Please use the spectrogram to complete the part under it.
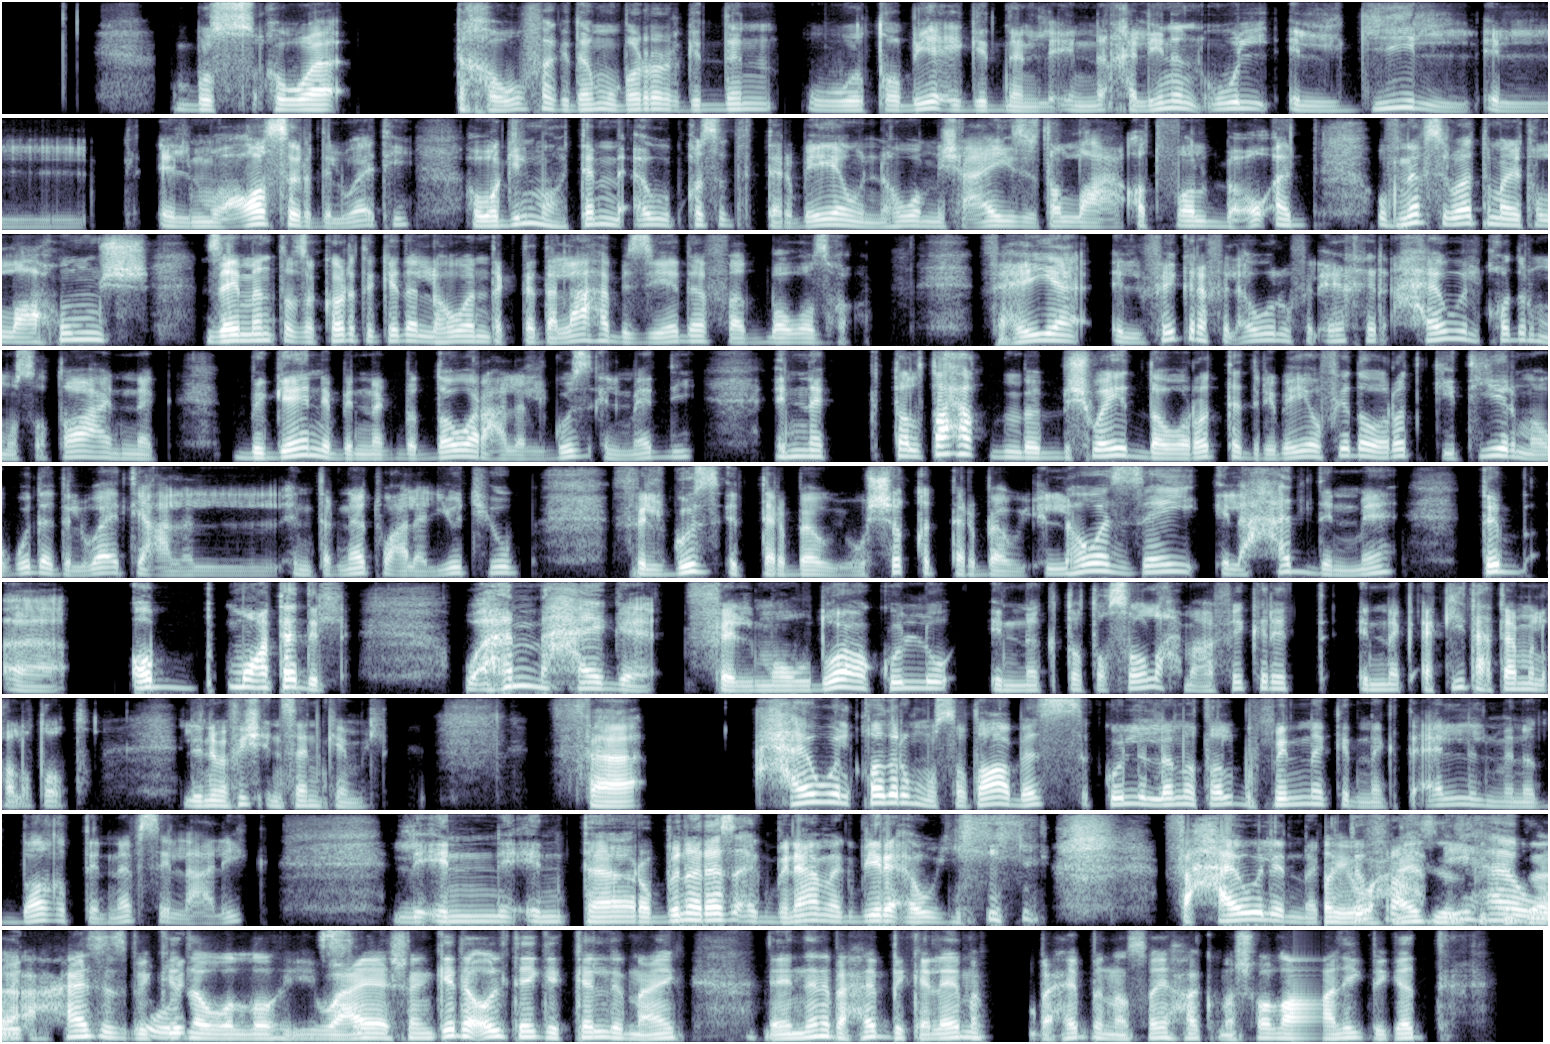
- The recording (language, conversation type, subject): Arabic, advice, إزاي كانت تجربتك أول مرة تبقى أب/أم؟
- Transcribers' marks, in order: laughing while speaking: "منّك"; laugh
